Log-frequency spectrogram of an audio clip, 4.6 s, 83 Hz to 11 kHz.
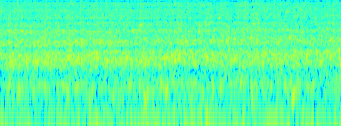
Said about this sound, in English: So we'll be quiet and just listen to the stream, or do whatever you want to do for about 5 minutes, and then I'll talk us out using our breath. And I hope that the sound of the moving water is as restful to you as it is to me.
